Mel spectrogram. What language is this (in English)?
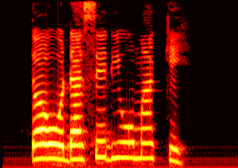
Aja (Benin)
